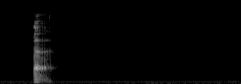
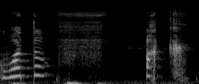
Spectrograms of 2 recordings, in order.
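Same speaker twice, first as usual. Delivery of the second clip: drawn-out baffled what the fuck; 8 semitones higher, 7 dB quieter, much slower than usual. Retold or imitated. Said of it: "I'm like".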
